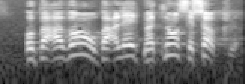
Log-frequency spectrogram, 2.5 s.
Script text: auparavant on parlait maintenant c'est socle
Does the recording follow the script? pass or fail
pass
